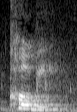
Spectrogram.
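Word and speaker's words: Coby: It's his favorite basketball player, so it's still pronounced like his favorite basketball player, just spelled different, and it means protected.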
